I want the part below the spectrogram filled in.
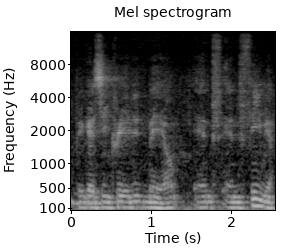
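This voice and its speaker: There is noticeable background noise and audible room echo as a man with a fairly low pitch speaks at a moderate pace. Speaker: church workshop leader. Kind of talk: church group teaching session. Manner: hesitant, repeats words.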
